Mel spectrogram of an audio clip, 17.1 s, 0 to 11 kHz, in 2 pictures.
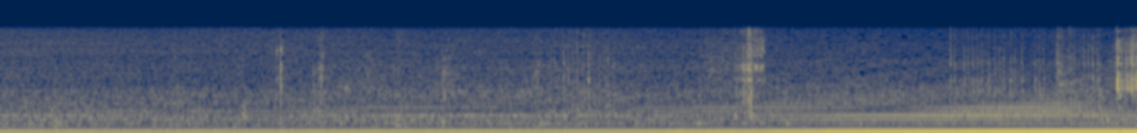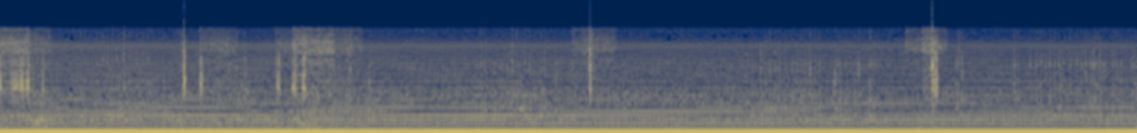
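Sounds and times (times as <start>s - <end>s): electrical hum: 0.0s - 17.0s.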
